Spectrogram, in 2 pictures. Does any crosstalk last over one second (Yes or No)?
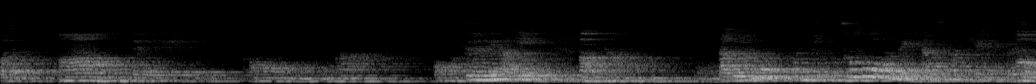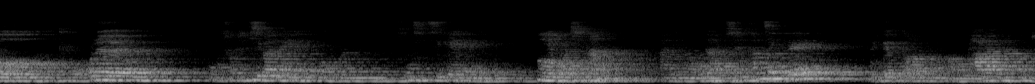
No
